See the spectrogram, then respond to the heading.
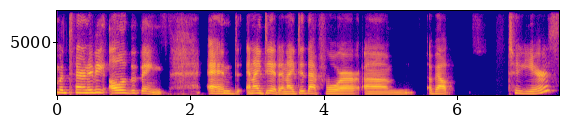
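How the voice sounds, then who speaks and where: Against a quiet background, a woman with an American accent speaks very slowly, her voice fairly high and her intonation lively. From US South, New Orleans, Louisiana. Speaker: birth photographer. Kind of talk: podcast interview.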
